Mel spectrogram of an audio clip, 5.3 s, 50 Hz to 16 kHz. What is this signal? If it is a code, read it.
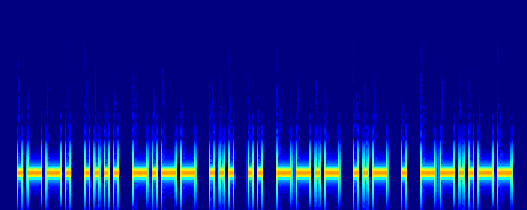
Morse code, heard as a keyed tone, about 25 wpm, 700 Hz. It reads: PHYSIQUE,
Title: Pangram Challenge v2 - 25wpm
